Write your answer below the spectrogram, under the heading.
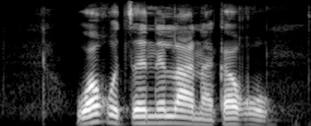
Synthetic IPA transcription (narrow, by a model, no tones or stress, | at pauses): waɣʊt͡sʼɛnɛlanakʼaɣʊ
